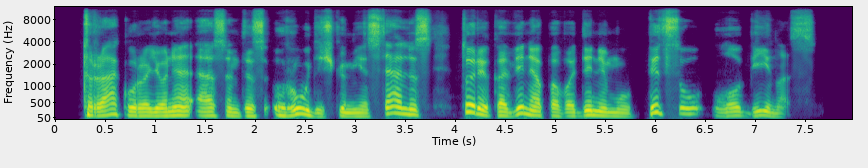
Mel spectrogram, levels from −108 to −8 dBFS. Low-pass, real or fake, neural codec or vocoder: 10.8 kHz; fake; codec, 24 kHz, 3.1 kbps, DualCodec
